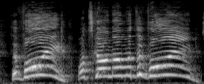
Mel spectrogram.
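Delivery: loud, high-pitched burst of bafflement; worked-up fan outburst; excited exclamation. Real, not acted. Mock outrage at the plot twist.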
